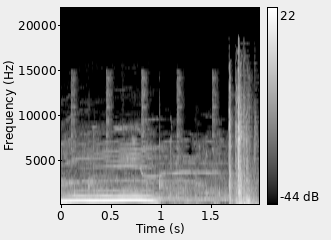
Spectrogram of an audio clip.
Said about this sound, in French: Bah, je vais fermer la porte, tu te démerdes.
